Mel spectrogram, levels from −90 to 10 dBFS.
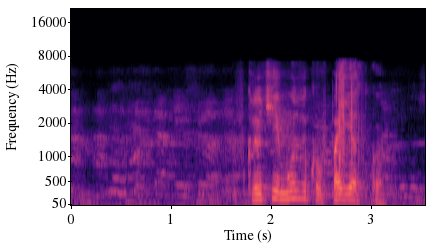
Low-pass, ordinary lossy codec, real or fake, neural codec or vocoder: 7.2 kHz; AAC, 32 kbps; real; none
